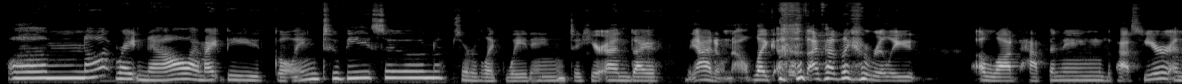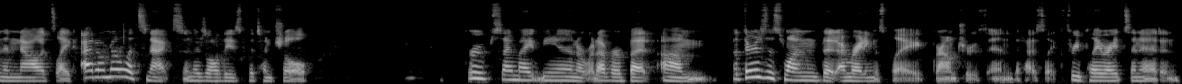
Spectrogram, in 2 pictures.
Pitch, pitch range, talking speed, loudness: 200 Hz, 175-280 Hz, 200 wpm, -24 LUFS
